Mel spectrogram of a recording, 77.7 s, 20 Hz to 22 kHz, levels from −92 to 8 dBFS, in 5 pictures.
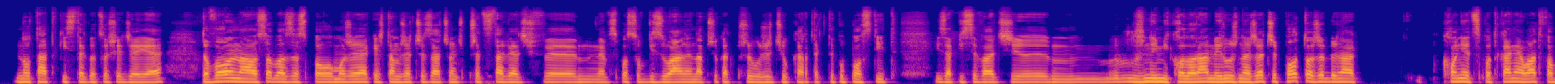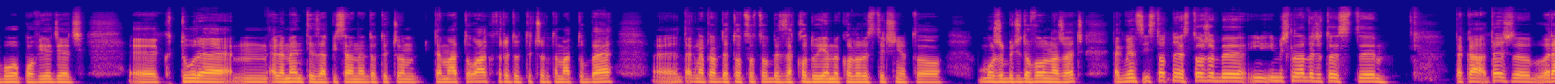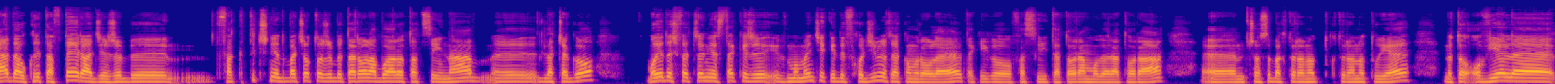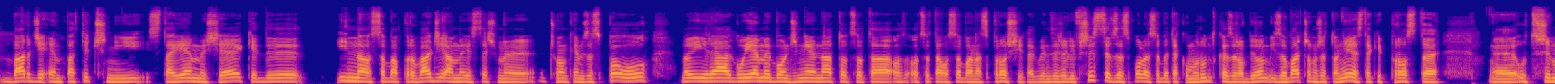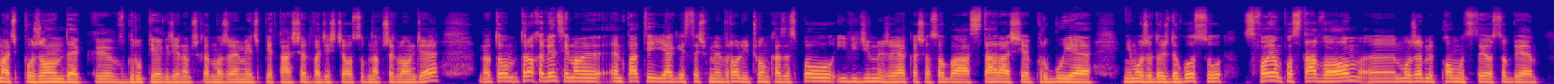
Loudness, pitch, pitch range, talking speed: -16 LUFS, 140 Hz, 135-155 Hz, 165 wpm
